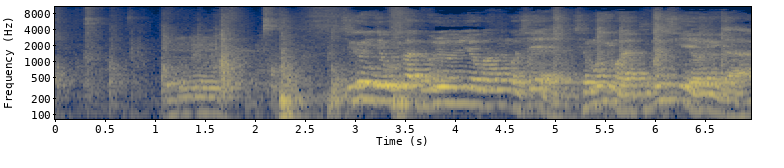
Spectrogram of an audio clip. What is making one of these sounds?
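A man speaks with animation into a microphone in an echoing room.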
